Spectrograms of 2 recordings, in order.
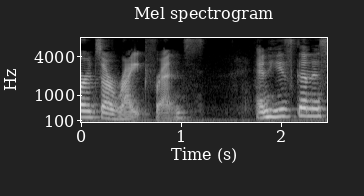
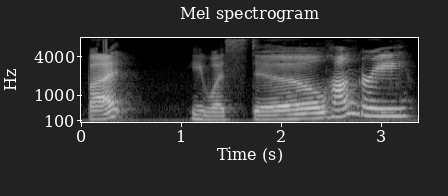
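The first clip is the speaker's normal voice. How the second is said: lively storybook reading with slowed refrains; reading to children. Acted. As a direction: read it to little ones, drawing out each day. Reads picture book to children.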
